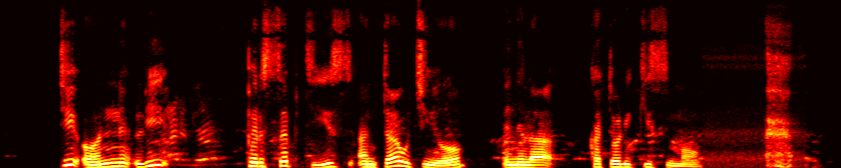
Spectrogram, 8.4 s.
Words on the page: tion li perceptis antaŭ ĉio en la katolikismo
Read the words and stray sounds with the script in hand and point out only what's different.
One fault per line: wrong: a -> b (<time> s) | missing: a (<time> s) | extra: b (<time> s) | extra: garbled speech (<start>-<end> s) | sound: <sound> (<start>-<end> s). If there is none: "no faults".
sound: throat clearing (7.6-8.0 s)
